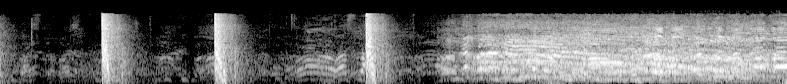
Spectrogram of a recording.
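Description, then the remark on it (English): Three sharp, loud bangs like gunshots ring out among murmuring voices, then a crowd of men erupts into sustained, loud cheering and shouting that continues to the end, after an Afghan woman is executed for adultery by the Taliban. “The chilling sound there of men cheering after an Afghan woman is executed for adultery by the Taliban.”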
